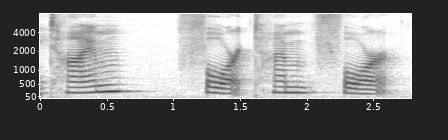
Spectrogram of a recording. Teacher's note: Then again, we link two consonants together, like in this case, time for. We go to the M sound and then straight into the F. So we don't release the M, but release the F. We don't say time for, we say time for, time for.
